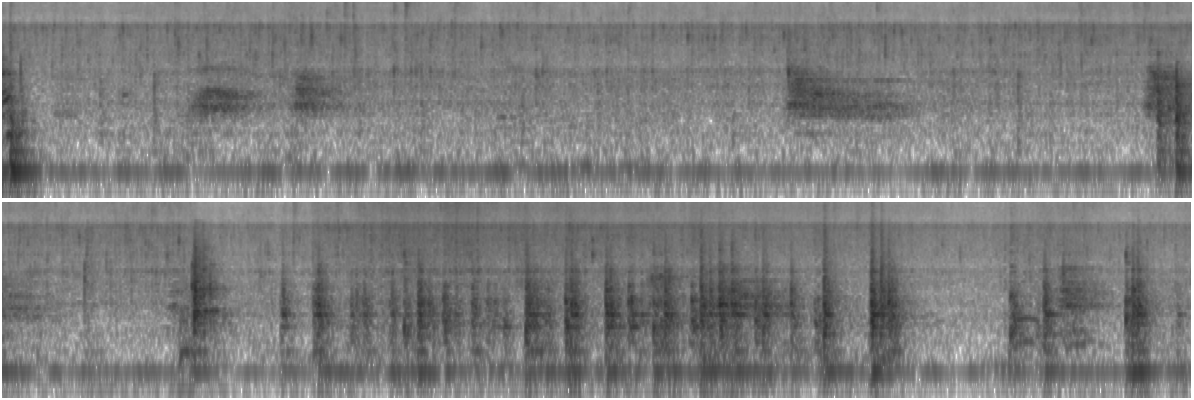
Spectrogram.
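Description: Tomatoes sauté in a frying pan with a continuous sizzle and a low background hum, and stirring scrapes grow busier and more frequent toward the end, with no speech.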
